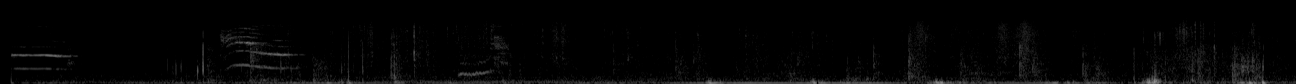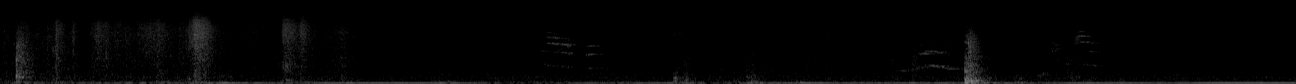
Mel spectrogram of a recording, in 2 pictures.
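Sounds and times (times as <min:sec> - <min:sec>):
domestic cat meowing: 0:00.1 - 0:00.8, 0:02.2 - 0:03.1, 0:18.4 - 0:19.1, 0:23.4 - 0:24.1
low indoor rumble: 0:00.2 - 0:25.9
faint rustling: 0:01.6 - 0:16.7.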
